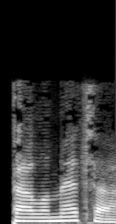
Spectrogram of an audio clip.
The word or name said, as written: palometa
